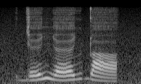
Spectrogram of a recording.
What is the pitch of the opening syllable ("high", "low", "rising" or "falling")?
rising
